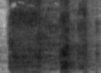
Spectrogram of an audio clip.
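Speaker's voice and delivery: high loud laughing jeer; mocking laugh shout. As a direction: point and laugh at him. Laughing and pointing at loser.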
